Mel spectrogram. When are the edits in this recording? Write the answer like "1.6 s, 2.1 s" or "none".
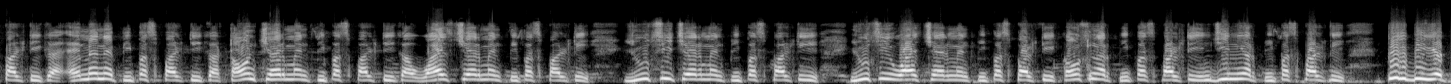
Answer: none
